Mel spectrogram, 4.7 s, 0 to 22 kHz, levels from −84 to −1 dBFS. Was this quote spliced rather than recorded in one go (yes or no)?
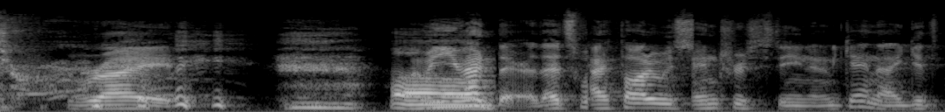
yes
